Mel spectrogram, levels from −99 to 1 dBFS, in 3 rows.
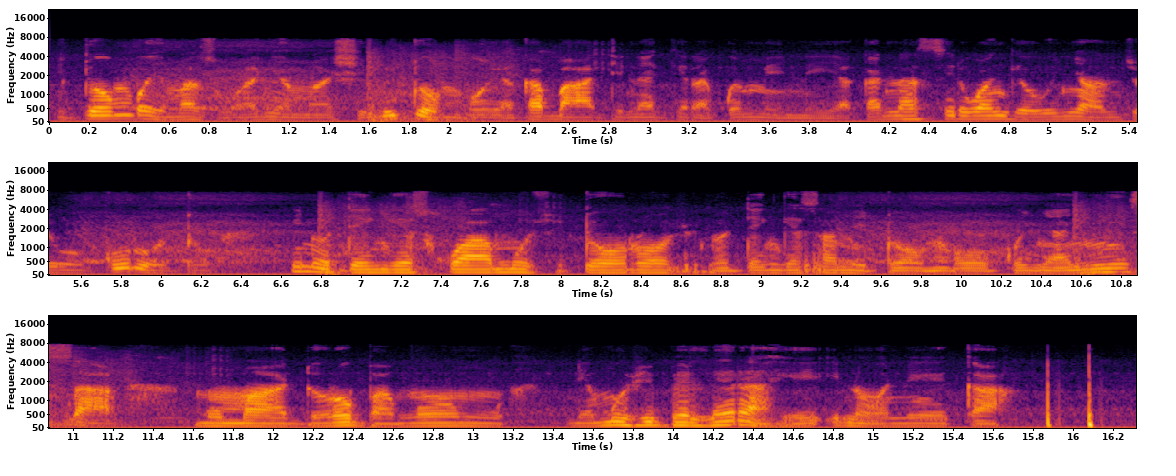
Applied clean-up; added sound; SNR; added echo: none; Bus + Car; 15 dB; none.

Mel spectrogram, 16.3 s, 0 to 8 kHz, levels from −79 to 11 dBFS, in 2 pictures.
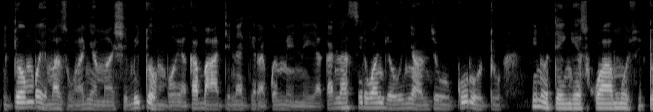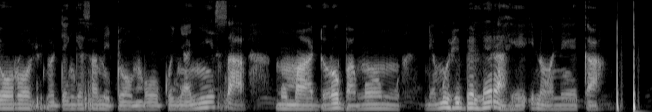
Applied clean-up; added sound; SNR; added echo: none; none; none; none.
